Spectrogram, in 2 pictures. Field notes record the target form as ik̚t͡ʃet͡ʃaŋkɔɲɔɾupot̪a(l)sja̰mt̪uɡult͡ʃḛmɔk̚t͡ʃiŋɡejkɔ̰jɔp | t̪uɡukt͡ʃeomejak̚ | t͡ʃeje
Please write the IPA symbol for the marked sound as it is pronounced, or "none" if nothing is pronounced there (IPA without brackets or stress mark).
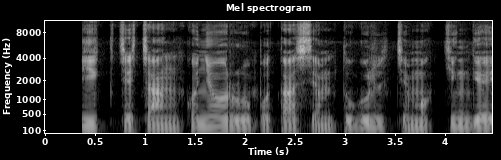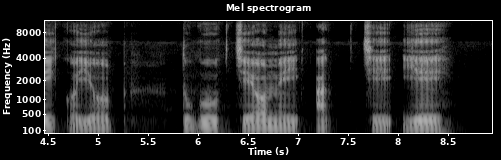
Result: none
